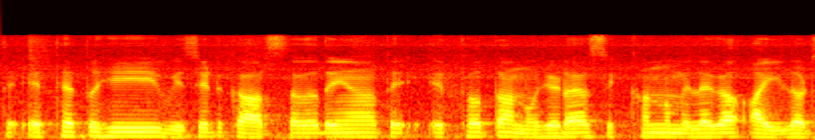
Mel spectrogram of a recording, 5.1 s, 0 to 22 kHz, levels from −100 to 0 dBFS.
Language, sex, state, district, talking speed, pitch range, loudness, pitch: Punjabi, male, Punjab, Kapurthala, 200 wpm, 105-120 Hz, -18 LUFS, 110 Hz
